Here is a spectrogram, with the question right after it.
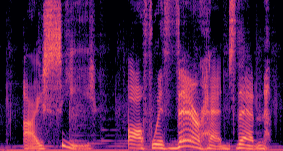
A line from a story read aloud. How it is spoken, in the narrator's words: the queen grunted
